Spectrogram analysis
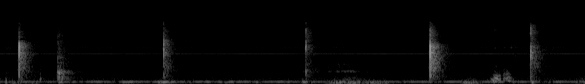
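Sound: slow clap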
